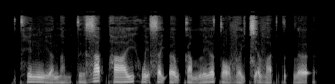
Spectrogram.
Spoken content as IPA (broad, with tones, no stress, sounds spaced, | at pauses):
t̪ʰ i˧ n ŋ i˧˩ ə̯ n a̤˨˩ m t̪ ɨ̤˨˩ z a˦˥ t̚ h aː˨˦ j h w ḭ˧˨ s ə̰˧˨ j ʔ ə̰ː˧˨ w k a˧˩ m l i˨˦ ə̯ t̪ ɔ˧˩ v ə˧˩ j t͡ɕ ɛ̰˧˨ v a˨˩ k̚ t̪ ə˨˩ t̚ l ə̰ː˧˨ ʔ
